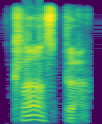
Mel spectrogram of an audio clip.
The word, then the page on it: clasper: British English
